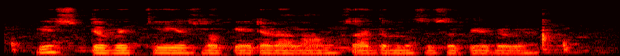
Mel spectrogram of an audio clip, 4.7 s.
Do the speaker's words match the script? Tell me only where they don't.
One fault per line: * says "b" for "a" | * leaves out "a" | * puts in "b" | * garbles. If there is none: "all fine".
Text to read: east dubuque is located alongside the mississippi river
all fine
